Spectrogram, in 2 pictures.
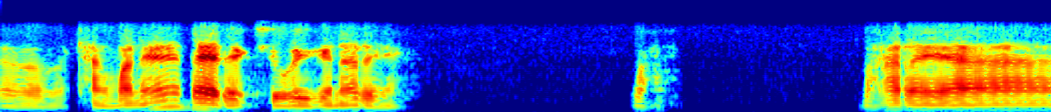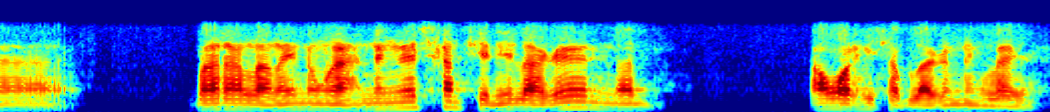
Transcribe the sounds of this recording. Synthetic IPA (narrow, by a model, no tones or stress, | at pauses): ɯtʰaŋbanɯdajɾek̚sɯɯjɡɯnaɾɯ | b | baaɾaja | baɾalanajnɔŋaɦnɯŋɯsansenilaɡɯna | awaɾɦisap̚laɡɯnɯŋlaj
